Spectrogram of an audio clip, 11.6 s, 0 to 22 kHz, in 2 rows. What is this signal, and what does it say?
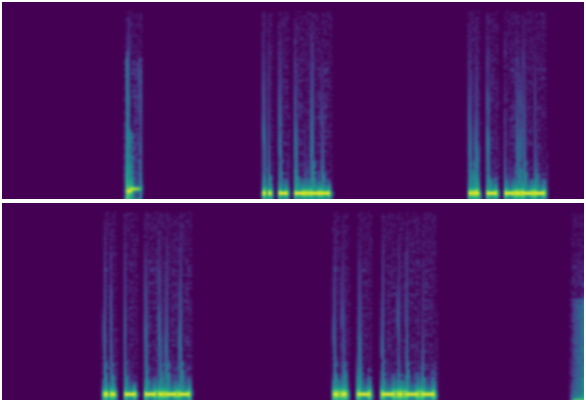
Morse code, heard as a keyed tone, about 37 wpm, 690 Hz. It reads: ITY ITY ITY ITY
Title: Speed-Racing Prefixes and Suffixes 30wpm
